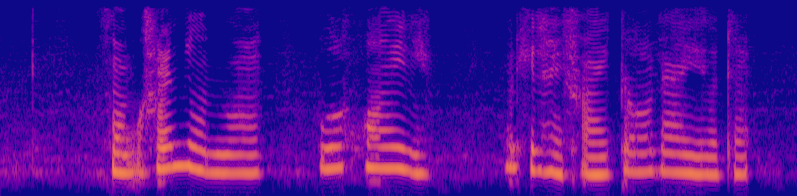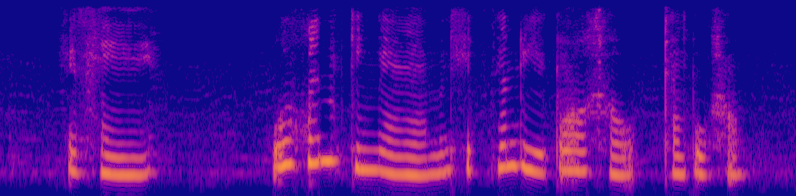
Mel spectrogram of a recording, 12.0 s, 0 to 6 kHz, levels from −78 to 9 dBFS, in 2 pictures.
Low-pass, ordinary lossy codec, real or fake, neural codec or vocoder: 5.4 kHz; none; fake; codec, 44.1 kHz, 1.7 kbps, Pupu-Codec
